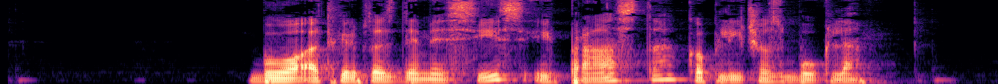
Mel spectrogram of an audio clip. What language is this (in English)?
Lithuanian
